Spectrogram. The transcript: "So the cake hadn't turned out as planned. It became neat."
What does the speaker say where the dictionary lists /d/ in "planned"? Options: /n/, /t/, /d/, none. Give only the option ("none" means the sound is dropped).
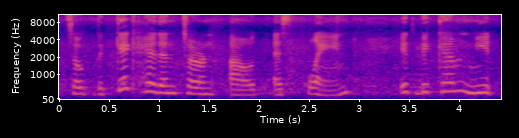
none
